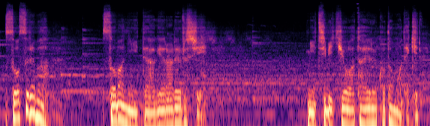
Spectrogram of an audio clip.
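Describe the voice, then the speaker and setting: A solemn young hero played by a man speaks of destiny in a dramatic game style. The voice is low and soft, trailing into breath, yet moves briskly over prominent music. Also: lightly acted. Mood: earnest, gentle. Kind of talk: dramatic Japanese game voice acting. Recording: game music under the dialogue.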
